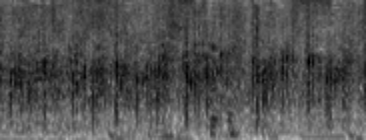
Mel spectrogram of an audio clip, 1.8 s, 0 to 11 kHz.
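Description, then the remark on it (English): Steady audience applause, dense overlapping claps forming a bright, continuous patter at an even loudness throughout, with no voices over it. “Clap it up for episode 60.”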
